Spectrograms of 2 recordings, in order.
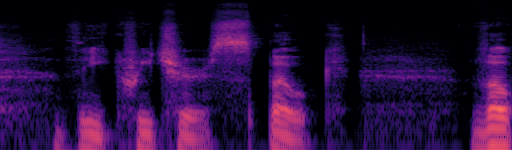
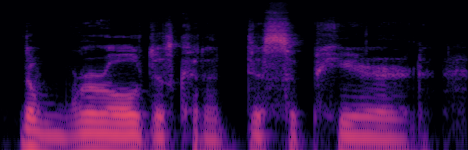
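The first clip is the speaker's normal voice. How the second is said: ordinary talk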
